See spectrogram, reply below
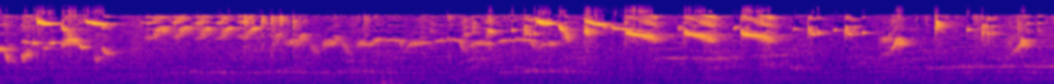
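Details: White-rumped shama singing ngeplong, noted as a therapy specialist: continuous rich song mixing sweet whistles, rapid chirps and buzzy trills, with phrases tumbling quickly one after another and brief dips in loudness.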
